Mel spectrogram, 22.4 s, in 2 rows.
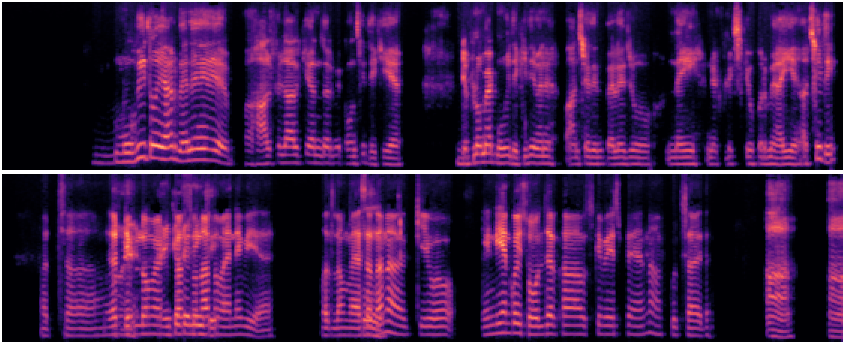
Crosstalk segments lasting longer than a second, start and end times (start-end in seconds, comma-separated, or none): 12.7-14.1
